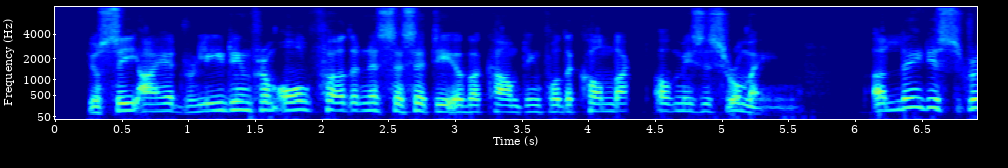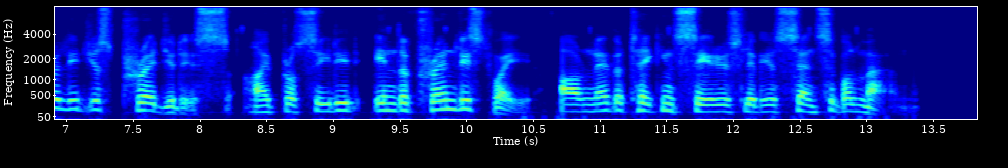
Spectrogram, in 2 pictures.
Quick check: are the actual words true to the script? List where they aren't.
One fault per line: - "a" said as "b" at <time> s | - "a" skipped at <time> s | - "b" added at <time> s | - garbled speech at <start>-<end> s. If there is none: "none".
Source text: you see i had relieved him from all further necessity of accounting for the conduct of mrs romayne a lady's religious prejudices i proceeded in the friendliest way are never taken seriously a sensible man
none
